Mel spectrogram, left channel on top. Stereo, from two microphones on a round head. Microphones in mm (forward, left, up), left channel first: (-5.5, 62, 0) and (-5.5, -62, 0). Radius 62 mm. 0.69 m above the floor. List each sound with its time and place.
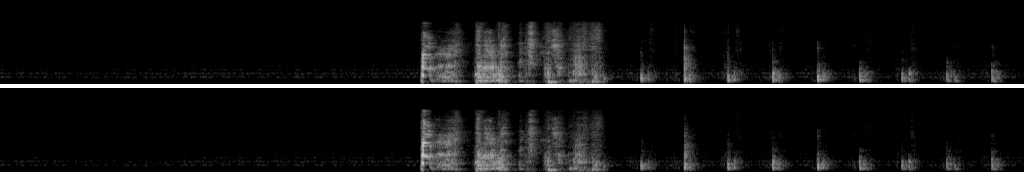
4.2 s a dog barking: 45° right (ahead or behind), 0.5 m; by 6.0 s 40° left (ahead or behind), 1.1 m
6.0 s running footsteps: 55° left (ahead or behind), 1.1 m; by 10.0 s 15° right (ahead or behind), 1.9 m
